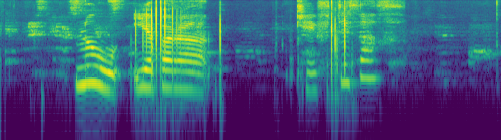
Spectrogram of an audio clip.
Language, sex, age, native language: Icelandic, female, 10, Icelandic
